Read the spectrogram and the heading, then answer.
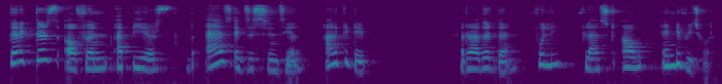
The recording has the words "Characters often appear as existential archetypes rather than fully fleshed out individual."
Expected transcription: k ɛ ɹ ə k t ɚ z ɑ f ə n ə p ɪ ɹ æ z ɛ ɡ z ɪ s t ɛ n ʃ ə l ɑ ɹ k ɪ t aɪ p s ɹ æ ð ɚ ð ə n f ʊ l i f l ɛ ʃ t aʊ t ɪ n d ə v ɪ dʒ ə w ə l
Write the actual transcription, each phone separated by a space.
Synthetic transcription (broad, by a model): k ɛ ɹ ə k t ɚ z ɑ f ə n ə p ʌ ɹ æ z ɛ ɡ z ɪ s t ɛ n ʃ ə l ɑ ɹ k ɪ t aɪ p ɹ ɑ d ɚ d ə n f ʊ l i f l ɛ s t aʊ t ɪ n d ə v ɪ dʒ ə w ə l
